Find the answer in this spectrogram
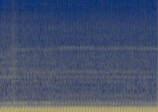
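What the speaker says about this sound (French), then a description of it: "vous faites chauffer la moto" A Yamaha Ténéré motorcycle engine idles steadily while warming up in a garage, a loud, close, even rumble that holds for about three seconds before cutting off abruptly.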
